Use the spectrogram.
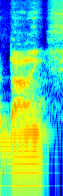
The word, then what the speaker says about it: Dunning: Is it Dunning Krueger or Duning Krueger? Dunning. The reason why I say Dunning is like when I lived in uh my last city, the folks across the we lived in a downtown property. My wife had a business and we lived upstairs. And the folks owned a building across the street. Their names were Duning spelled Du N I N G. And uh Dunning Duning, you can pronounce it two ways.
